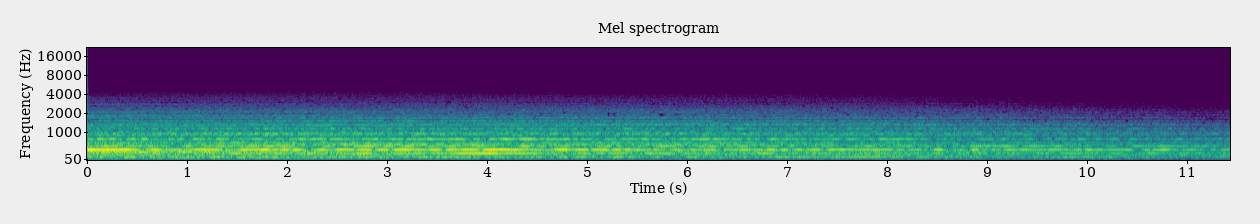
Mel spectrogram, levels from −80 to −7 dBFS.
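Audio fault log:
No technical faults detected.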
